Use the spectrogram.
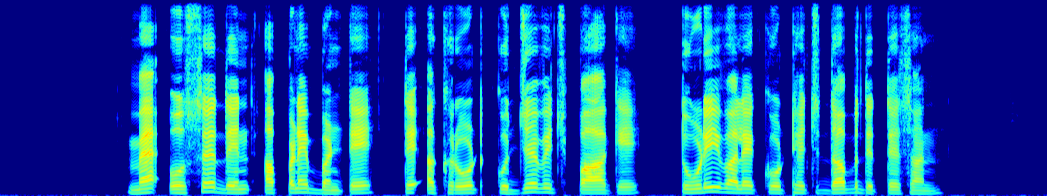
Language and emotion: Punjabi, neutral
